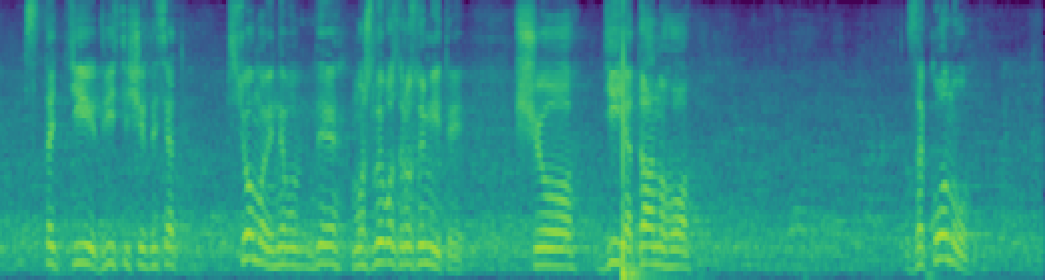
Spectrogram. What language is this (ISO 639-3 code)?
ukr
